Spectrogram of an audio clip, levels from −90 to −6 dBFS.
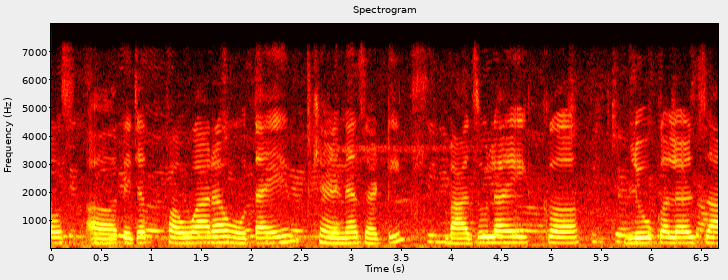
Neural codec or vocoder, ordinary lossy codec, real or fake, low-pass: none; none; real; 7.2 kHz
